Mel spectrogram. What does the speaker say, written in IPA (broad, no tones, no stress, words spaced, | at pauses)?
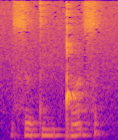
sɘtiǃɐ̃s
